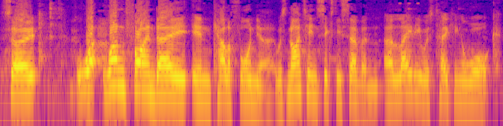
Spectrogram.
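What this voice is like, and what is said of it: Australian accent. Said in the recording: “I'm Australian, in case you're wondering what the accent is.”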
